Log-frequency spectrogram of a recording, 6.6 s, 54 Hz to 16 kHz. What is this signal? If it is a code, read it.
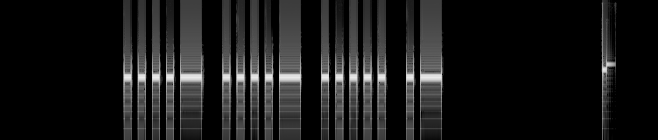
Morse code, heard as a keyed tone, about 17 wpm, 700 Hz. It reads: 445A
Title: Common Cut Numbers - 4-Digit 17wpm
